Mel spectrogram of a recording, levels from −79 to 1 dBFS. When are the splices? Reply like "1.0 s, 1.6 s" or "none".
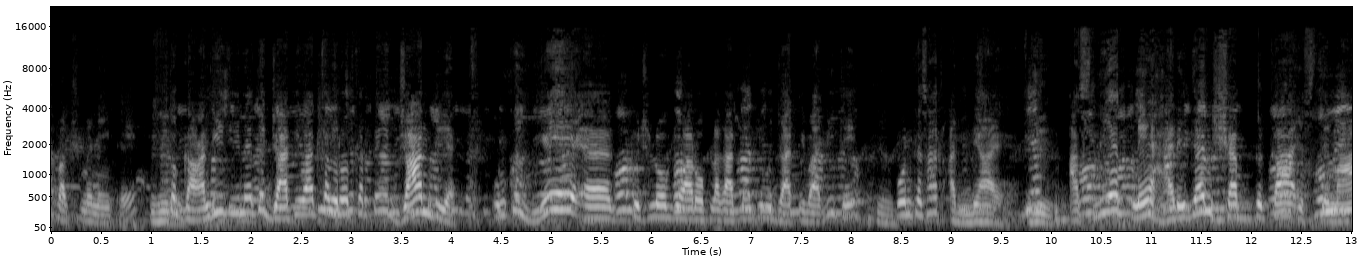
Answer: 1.2 s, 9.8 s

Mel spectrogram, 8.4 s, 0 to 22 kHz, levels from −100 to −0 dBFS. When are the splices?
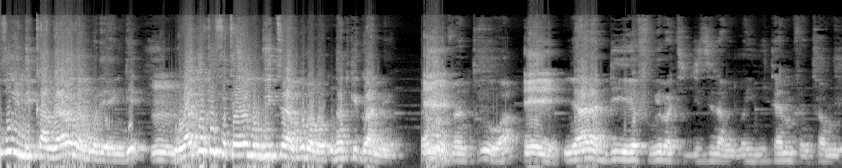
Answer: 4.1 s

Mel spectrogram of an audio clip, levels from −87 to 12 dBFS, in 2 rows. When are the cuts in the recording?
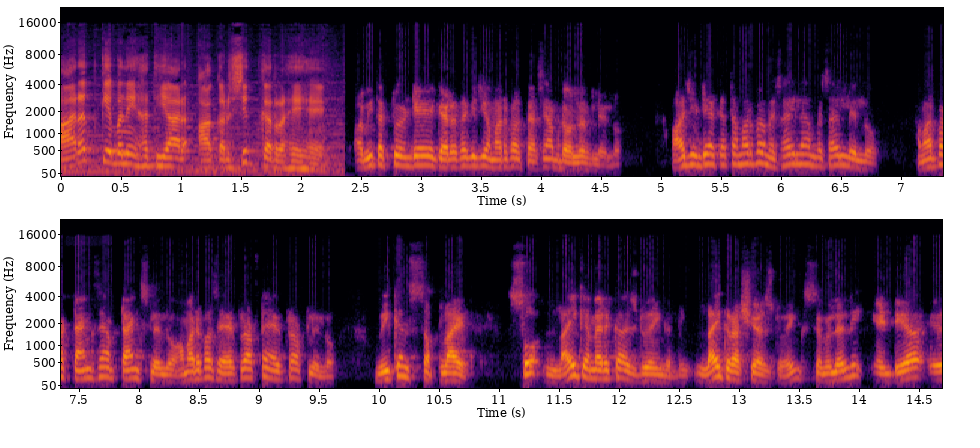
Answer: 2.2 s

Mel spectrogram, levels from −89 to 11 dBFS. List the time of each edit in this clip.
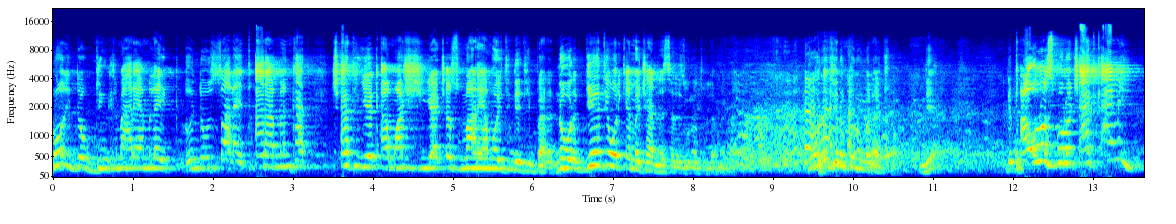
none

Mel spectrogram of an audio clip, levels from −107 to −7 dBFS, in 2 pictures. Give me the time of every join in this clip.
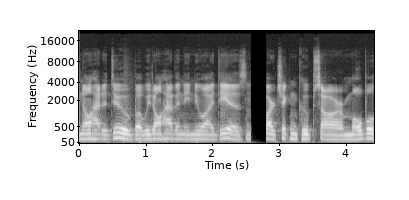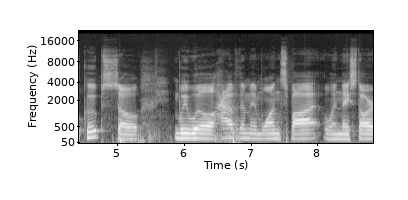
2.8 s

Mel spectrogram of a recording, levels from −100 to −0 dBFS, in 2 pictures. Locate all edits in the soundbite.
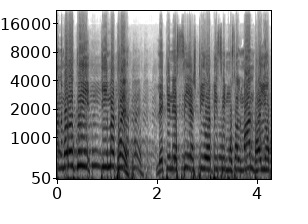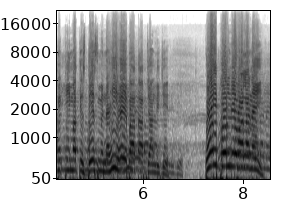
1.8 s

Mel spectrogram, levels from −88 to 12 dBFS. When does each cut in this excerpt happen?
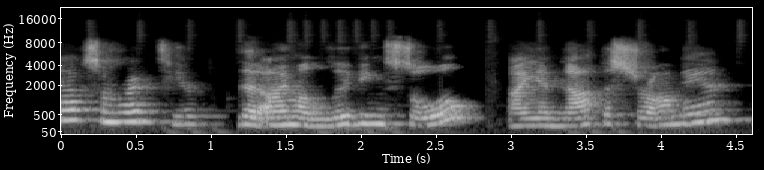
1.1 s, 2.9 s

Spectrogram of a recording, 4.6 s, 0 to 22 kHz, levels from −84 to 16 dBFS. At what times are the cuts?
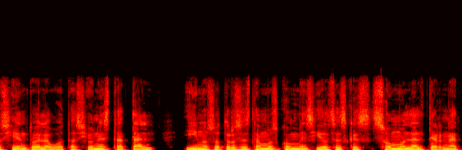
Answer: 1.7 s

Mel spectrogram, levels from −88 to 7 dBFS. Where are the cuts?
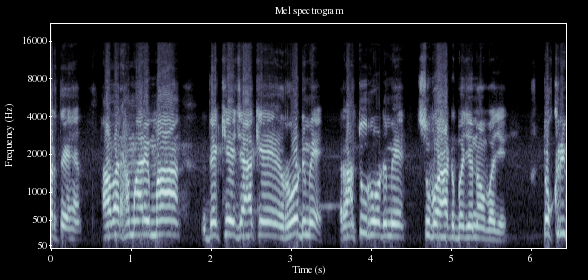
none

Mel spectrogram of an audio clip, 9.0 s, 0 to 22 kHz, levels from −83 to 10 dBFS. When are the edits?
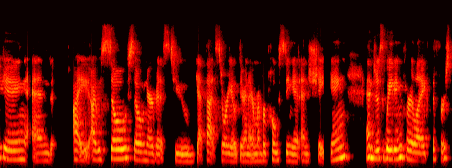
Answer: none

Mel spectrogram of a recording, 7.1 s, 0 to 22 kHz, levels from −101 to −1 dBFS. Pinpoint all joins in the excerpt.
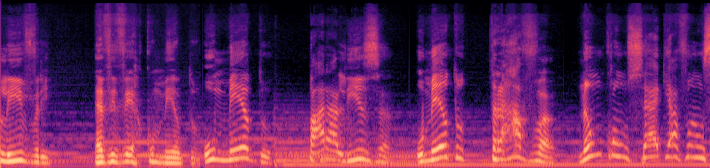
1.9 s, 3.9 s, 5.7 s

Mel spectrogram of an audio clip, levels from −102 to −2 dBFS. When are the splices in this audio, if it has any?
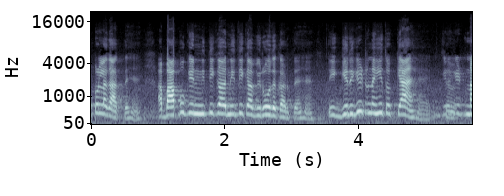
none

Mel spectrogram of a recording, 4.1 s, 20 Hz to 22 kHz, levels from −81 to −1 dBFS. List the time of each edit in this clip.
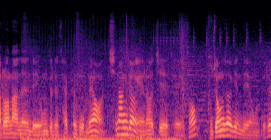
none

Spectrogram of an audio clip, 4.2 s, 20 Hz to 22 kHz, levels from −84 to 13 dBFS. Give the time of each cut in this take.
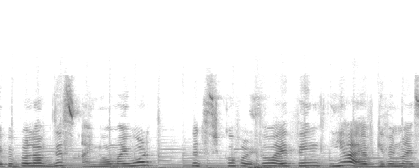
2.6 s

